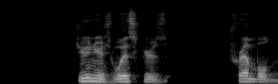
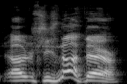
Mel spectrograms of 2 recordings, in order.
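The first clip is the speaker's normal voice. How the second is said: put-on old porcupine voice; 6 semitones higher, 9 dB louder than usual. A narrator's reading. Aerith insisting, slow and loud.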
